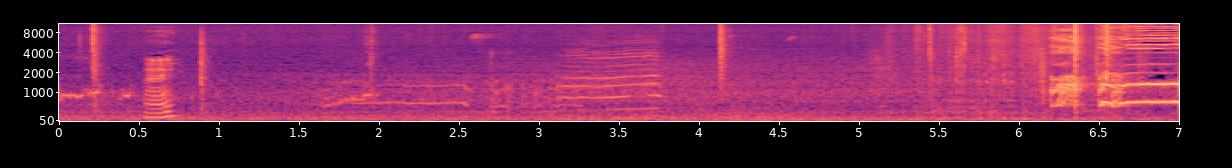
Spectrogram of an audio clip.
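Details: Chickens on December 14, 2020. Scattered short clucks and rising squawks, a stacked harmonic call near the middle, and a louder strained cry at the end, with steady low background noise.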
